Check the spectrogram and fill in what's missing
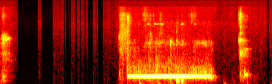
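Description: A telephone call placed to a seller, a steady electronic ringback tone lasting about two seconds, preceded and followed by brief clicks and faint fragments of a voice on the line.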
